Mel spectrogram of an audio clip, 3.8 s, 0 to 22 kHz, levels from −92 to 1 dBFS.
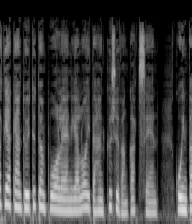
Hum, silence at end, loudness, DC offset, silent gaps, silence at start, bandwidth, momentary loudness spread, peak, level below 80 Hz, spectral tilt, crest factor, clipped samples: none; 0 s; -22 LUFS; under 0.1%; none; 0 s; 15.5 kHz; 8 LU; -6 dBFS; -54 dBFS; -5.5 dB/octave; 14 dB; under 0.1%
